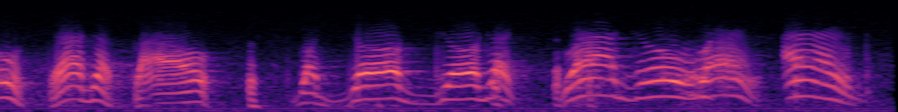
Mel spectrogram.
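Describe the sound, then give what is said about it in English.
Donald Duck's cartoon voice quacks and squawks in a rapid, garbled burst of nasal sputtering, loud, rising and falling in excited bursts for several seconds. “I'll bet, Donald, you're glad you're just a duck and not an animator.”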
